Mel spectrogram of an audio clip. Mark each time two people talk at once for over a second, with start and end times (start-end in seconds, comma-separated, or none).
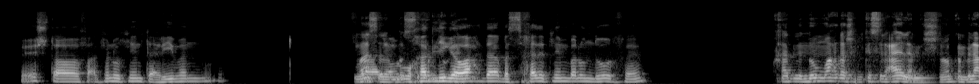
3.5-4.8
